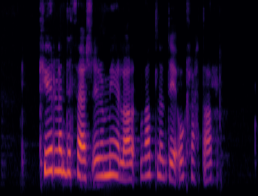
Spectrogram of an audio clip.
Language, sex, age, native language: Icelandic, female, 18-19, Icelandic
